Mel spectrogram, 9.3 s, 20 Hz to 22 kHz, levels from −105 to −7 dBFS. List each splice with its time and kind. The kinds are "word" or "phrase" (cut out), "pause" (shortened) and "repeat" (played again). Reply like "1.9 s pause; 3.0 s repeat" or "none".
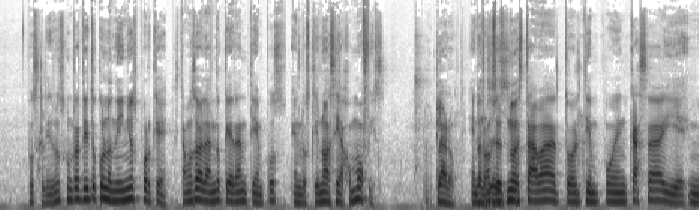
none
